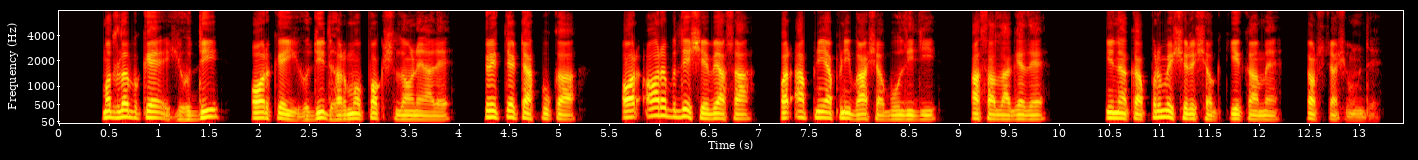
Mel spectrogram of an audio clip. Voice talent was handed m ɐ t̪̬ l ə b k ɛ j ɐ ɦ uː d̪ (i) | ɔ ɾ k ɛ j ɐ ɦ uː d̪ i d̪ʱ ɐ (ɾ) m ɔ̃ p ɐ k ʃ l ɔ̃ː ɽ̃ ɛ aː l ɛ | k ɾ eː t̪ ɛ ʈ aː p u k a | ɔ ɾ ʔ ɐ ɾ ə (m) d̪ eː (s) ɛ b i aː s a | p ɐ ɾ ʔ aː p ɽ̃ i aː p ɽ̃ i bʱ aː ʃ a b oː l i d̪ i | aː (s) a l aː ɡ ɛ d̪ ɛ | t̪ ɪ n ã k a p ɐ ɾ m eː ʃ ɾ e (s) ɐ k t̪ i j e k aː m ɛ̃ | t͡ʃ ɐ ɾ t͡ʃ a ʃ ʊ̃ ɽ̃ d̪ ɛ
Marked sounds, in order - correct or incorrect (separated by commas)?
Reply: correct, correct, incorrect, incorrect, correct, incorrect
